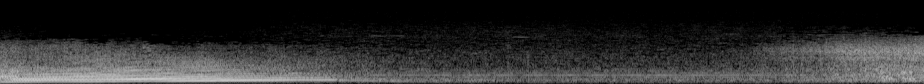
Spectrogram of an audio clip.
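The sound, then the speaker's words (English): A car drives along with a droning engine hum whose tone sinks over the first few seconds. It then settles into a steady broad rumble, which swells again toward the end. “I shall be your chauffeur for a while. It's a nice day for it, and I like driving.”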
